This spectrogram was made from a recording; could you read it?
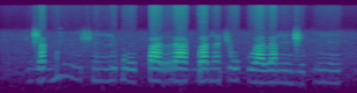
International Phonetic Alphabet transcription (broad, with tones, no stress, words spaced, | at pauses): d͡ʒa˨ɡ͡bi˦βi˨ ʃĩ˨mnɪ˦ɓoː˨ k͡pa˦˨raː˦ ɡ͡ba˦dã˦t͡ʃoː˦ kʷaː˦la˦n ĩ˨d͡ʒe˨ki˦ nĩ˦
